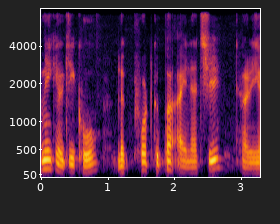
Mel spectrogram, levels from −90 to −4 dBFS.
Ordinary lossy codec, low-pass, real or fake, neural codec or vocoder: none; 7.2 kHz; fake; codec, 16 kHz, 4 kbps, X-Codec, HuBERT features, trained on general audio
